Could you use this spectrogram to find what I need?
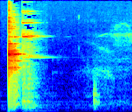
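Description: Glasses clink together in a toast over a stirred summer drink: one bright, ringing chink that decays quickly, then a faint, soft tap about a second later.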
